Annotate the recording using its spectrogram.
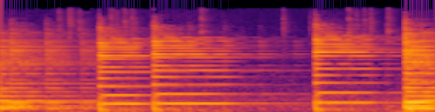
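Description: FL Studio's FL Keys software piano: the last of a repeated chord pattern dies away, then three single notes are struck one at a time, about a second, a second and a half, and just over three seconds in, each ringing out and fading.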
